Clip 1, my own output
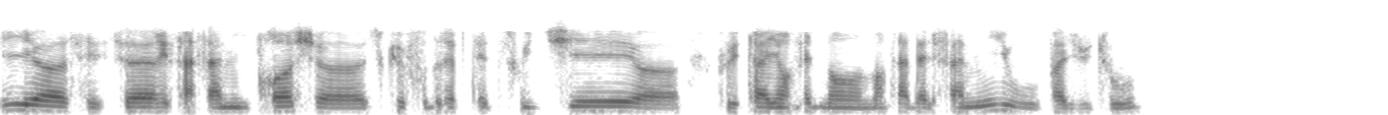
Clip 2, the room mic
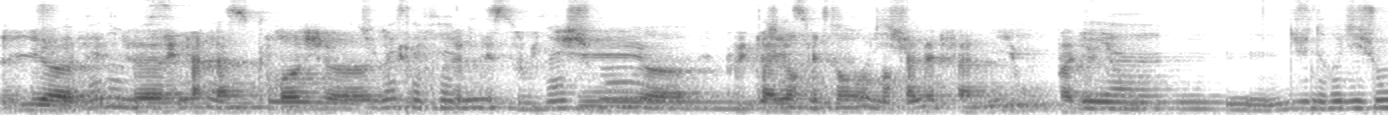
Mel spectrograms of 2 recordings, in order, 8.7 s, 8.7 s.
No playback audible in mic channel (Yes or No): No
